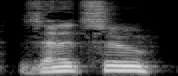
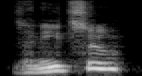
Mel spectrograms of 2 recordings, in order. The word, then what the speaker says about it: Zenitsu: tanjiro we have uh uh I can never pronounce his name zenitsu zenitsu and we have a nose K so we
